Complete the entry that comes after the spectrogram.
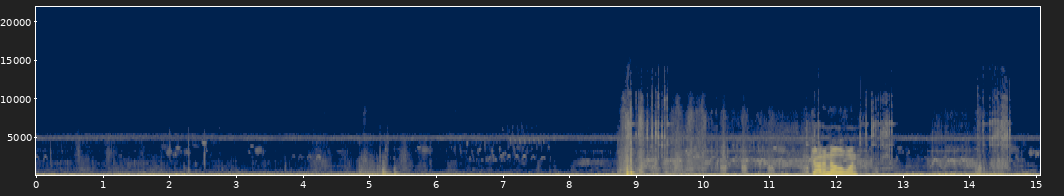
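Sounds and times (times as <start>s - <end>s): high whine: 0.0s - 15.0s
low rumbling noise: 0.0s - 15.0s
small ticks: 1.9s - 2.8s, 9.0s - 15.0s.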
